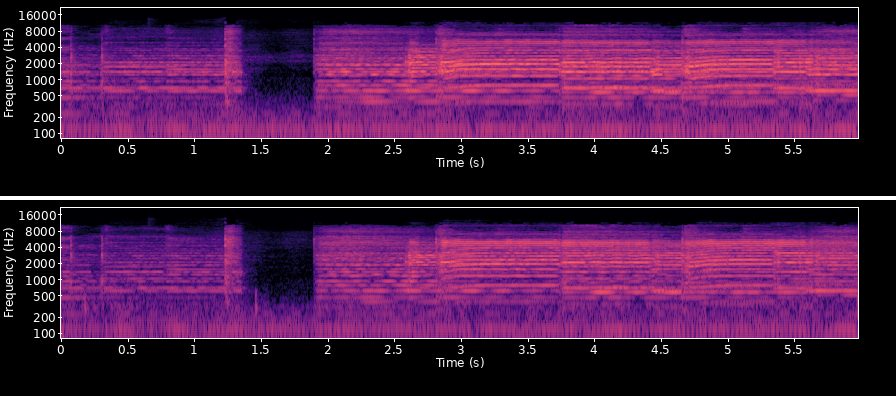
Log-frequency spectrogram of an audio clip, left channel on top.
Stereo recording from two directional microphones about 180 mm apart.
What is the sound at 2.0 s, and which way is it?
Music, 40° left (ahead or behind).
